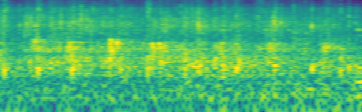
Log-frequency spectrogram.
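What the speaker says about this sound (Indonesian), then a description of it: "Tepuk tangan." Audience applause at a university morning assembly, a dense steady wash of many hands clapping at once, loud and continuous throughout with no talk over it.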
